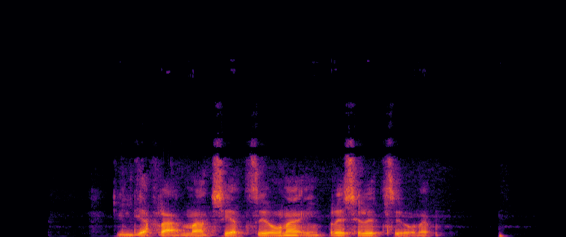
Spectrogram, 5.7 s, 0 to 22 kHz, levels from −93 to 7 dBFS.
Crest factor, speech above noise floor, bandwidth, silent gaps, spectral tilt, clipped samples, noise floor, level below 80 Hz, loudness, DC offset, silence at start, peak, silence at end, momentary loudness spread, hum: 20 dB; 53 dB; 9.4 kHz; 4.79-4.98 s; -5.5 dB/octave; under 0.1%; -72 dBFS; -64 dBFS; -19 LUFS; under 0.1%; 1.2 s; -2 dBFS; 0.65 s; 11 LU; none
